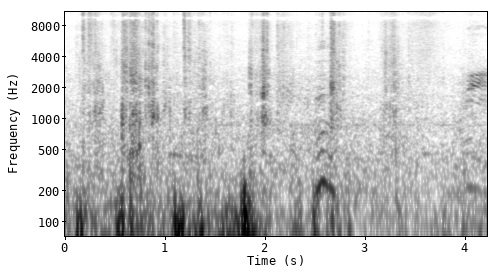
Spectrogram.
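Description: Footsteps on brick paving, a step about every half second, with faint voices behind them.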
